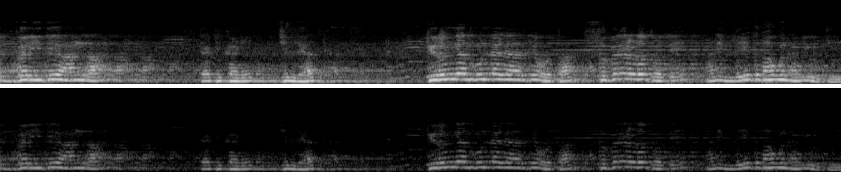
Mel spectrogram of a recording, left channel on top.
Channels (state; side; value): quieter; right; 17.9 dB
